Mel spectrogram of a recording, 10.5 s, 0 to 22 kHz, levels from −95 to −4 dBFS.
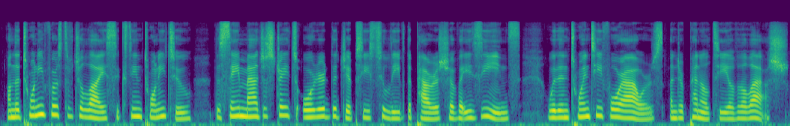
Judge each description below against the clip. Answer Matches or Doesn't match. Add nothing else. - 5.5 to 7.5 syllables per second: Doesn't match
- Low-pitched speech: Doesn't match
